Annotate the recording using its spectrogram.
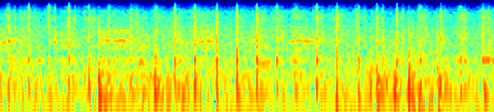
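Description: Several paintball markers firing rapid strings of shots that overlap into a dense, uneven crackle of pops.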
